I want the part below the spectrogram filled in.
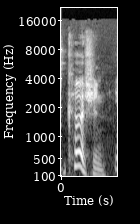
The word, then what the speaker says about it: Kershon: It's Kershon, yeah. – Yeah, I know, but you never know. – It's said the way it's spelled, sort of, but not quite.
